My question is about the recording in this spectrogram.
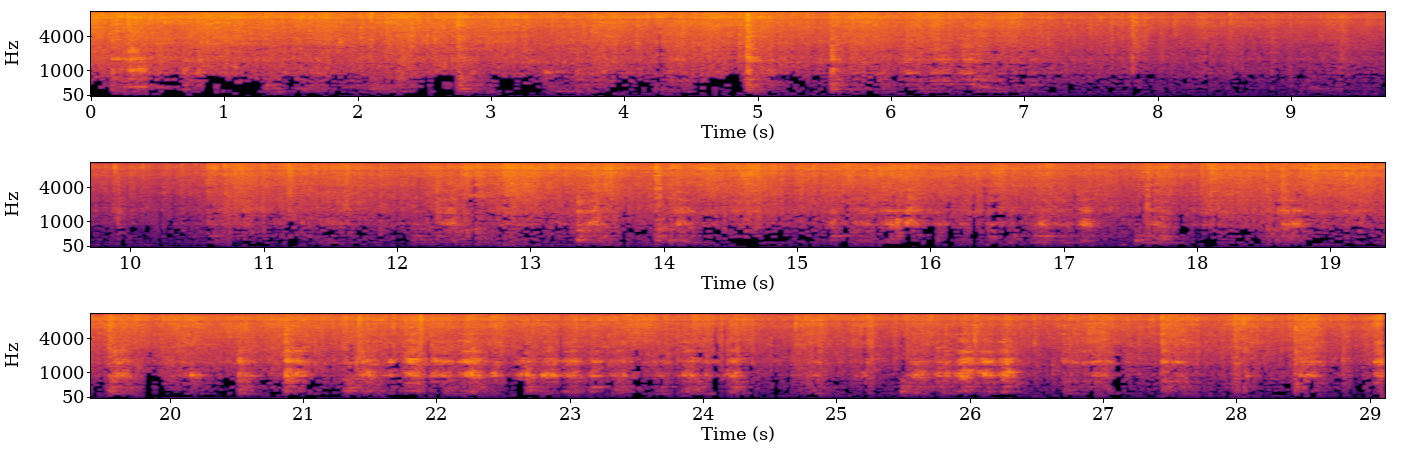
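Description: Egg sizzling in hot oil in a non-stick frying pan while a spatula repeatedly scrapes and chops it into pieces, frying it through. The sizzle eases a little about a third of the way in, then picks up again.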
